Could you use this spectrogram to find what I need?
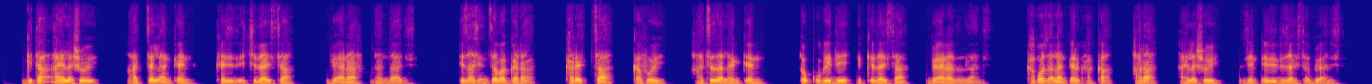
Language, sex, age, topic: Gamo, male, 25-35, agriculture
